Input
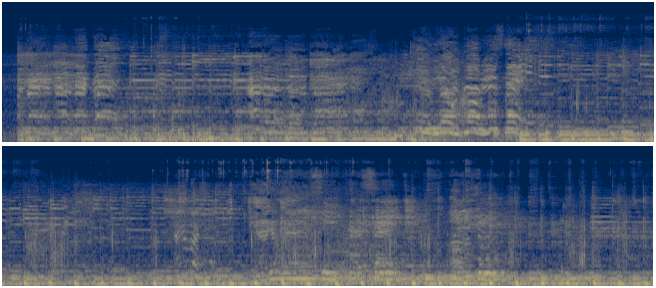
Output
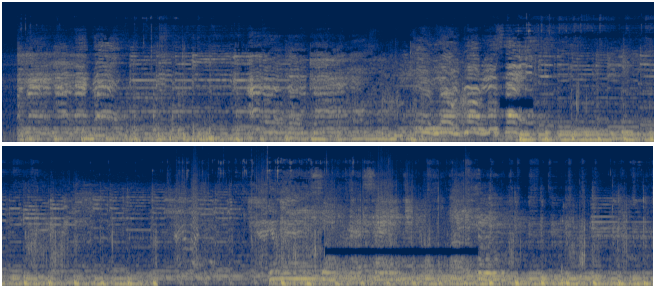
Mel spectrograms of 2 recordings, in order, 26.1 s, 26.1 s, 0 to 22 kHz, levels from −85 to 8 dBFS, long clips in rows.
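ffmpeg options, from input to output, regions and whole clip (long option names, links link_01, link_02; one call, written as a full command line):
ffmpeg -i in.wav -filter_complex "[0:a]asettb=1/sr,asplit=3[link_01][link_02][link_03];[link_01]atrim=end=9.944[link_04];[link_02]atrim=start=9.94:end=10.62,asetpts=PTS-STARTPTS,afade=type=in:duration=0.004:curve=qsin,afade=type=out:start_time=0.676:duration=0.004:curve=qsin,asuperstop=centerf=1100:order=12:qfactor=2.7,aecho=1:1:1.2:0.67,atrim=end_sample=29988[link_05];[link_03]atrim=start=10.616[link_06];[link_04][link_05]acrossfade=duration=0.004:curve1=hsin:curve2=qsin[link_07];[link_07][link_06]acrossfade=duration=0.004:curve1=qsin:curve2=hsin,asettb=1/sr,asplit=3[link_08][link_09][link_10];[link_08]atrim=end=16.154[link_11];[link_09]atrim=start=16.15:end=18.37,asetpts=PTS-STARTPTS,afade=type=in:duration=0.004:curve=qsin,afade=type=out:start_time=2.216:duration=0.004:curve=qsin,acrossover=split=2700[link_12][link_13];[link_13]acompressor=threshold=-39dB:ratio=4:attack=1:release=60[link_14];[link_12][link_14]amix=inputs=2:normalize=0,highpass=290,aeval=exprs='0.0501*(abs(mod(val(0)/0.0501+3,4)-2)-1)':channel_layout=same[link_15];[link_10]atrim=start=18.366[link_16];[link_11][link_15]acrossfade=duration=0.004:curve1=hsin:curve2=qsin[link_17];[link_17][link_16]acrossfade=duration=0.004:curve1=qsin:curve2=hsin,asettb=1/sr,asplit=3[link_18][link_19][link_20];[link_18]atrim=end=19.484[link_21];[link_19]atrim=start=19.48:end=22.56,asetpts=PTS-STARTPTS,afade=type=in:duration=0.004:curve=qsin,afade=type=out:start_time=3.076:duration=0.004:curve=qsin,asoftclip=type=hard:threshold=-21.5dB,asuperstop=centerf=990:order=20:qfactor=2.9[link_22];[link_20]atrim=start=22.556[link_23];[link_21][link_22]acrossfade=duration=0.004:curve1=hsin:curve2=qsin[link_24];[link_24][link_23]acrossfade=duration=0.004:curve1=qsin:curve2=hsin" out.wav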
